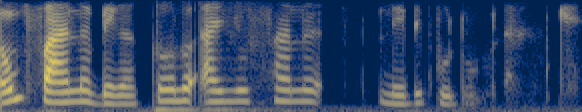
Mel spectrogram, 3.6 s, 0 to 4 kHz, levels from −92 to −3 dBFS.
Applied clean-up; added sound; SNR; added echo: neural diffusion model UNIVERSE++.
